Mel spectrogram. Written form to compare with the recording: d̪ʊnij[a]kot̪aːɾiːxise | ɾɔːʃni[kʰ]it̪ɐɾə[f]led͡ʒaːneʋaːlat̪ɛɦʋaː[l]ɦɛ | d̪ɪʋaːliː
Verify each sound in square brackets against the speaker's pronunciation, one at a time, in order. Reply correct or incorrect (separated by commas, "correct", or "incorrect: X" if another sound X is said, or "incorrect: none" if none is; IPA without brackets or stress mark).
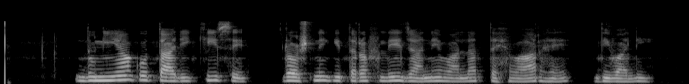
correct, incorrect: k, correct, incorrect: ɾ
